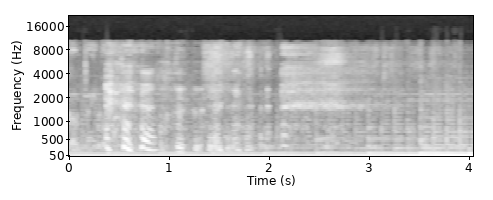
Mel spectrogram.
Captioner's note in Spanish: Risas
